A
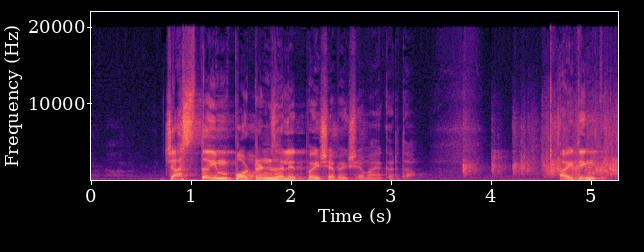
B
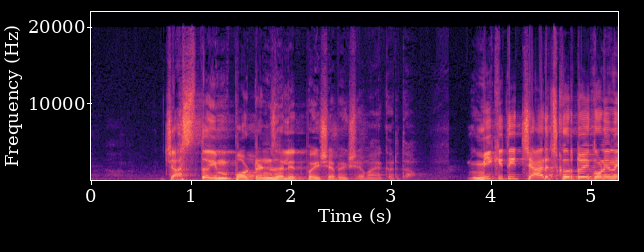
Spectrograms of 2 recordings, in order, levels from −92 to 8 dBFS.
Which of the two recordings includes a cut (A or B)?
B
